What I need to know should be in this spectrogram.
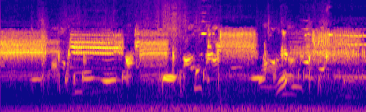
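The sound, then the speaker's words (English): A red-winged blackbird calls in a loud, buzzy series of trilling notes, repeated in several bursts against a faint low background hum. “As a year-round resident of North America, the red-winged blackbird has the potential to connect us all, no matter where we live.”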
